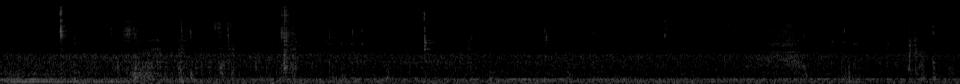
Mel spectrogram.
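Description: Faint wet chewing and lip-smacking clicks from eating corn on the cob, with a bite into the cob about eight seconds in.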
